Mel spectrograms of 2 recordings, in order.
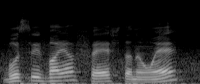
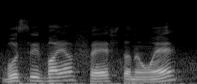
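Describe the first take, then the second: First: The tag is said in full, two words. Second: The tag is said in full, two words.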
